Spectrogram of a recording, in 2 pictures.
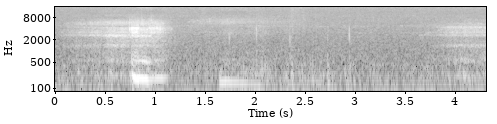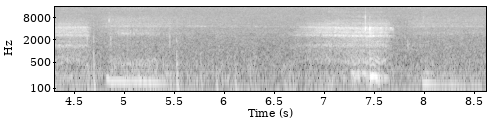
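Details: Sleeping dog: slow, rhythmic snorting breaths with a hissing edge about every three seconds; snoring.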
